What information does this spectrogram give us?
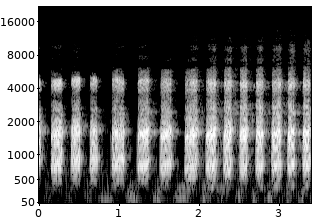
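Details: Red junglefowl hen, wild, calling out to attract a male: a fast run of about fifteen raspy cackling notes that grow slightly quicker and steadier toward the end.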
